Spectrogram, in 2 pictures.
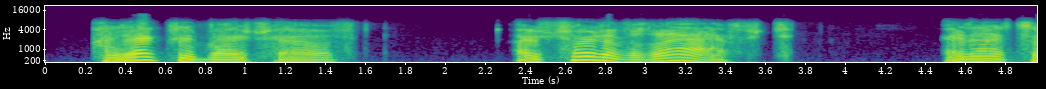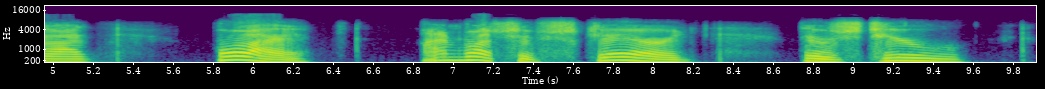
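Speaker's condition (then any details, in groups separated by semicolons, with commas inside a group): Spinal muscular atrophy, congenital; progressive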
